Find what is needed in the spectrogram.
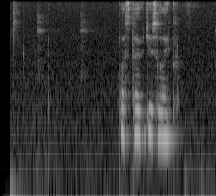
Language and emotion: Russian, neutral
